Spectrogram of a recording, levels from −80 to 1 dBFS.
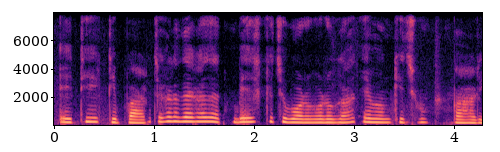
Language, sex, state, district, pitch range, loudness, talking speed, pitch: Bengali, female, West Bengal, North 24 Parganas, 235-280 Hz, -17 LUFS, 210 wpm, 250 Hz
